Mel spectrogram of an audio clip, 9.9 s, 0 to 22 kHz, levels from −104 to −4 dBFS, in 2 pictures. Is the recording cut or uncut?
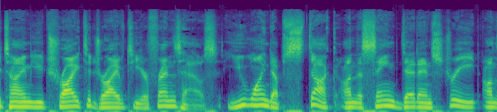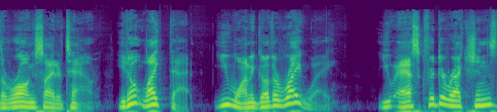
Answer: cut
